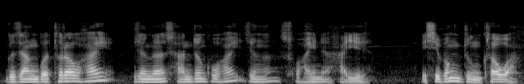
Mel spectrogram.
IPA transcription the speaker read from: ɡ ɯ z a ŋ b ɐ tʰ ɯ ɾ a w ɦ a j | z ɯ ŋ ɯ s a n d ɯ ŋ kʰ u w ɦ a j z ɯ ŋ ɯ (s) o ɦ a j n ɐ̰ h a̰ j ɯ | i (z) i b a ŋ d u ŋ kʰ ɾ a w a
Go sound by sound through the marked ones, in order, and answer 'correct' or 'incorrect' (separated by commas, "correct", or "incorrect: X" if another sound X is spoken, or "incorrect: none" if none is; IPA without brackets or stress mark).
correct, incorrect: s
